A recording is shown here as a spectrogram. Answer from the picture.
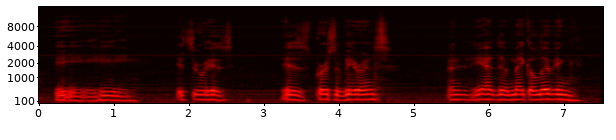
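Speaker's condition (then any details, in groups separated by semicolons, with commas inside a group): Parkinson's disease; attends exercise program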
